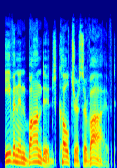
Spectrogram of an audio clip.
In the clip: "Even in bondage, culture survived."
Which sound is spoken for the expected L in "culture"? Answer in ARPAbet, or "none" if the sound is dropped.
L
